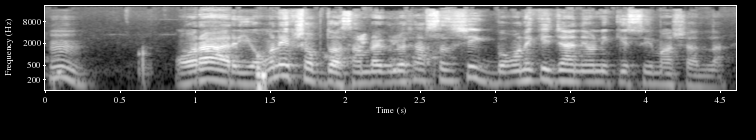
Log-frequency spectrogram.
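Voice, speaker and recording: A man teaching a live online language class over a video call, repeating words slowly and breaking them into syllables. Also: fairly high pitch, a crowd in the background.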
